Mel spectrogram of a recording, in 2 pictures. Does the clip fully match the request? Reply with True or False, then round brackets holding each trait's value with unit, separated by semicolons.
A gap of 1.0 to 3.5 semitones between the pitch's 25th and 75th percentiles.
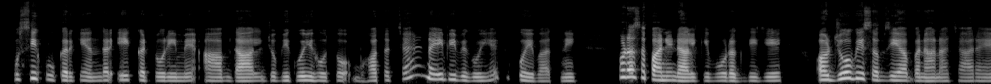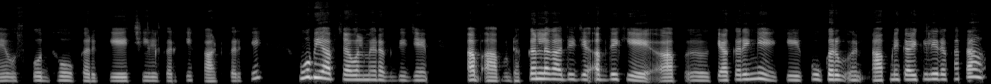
False (4.9 semitones)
